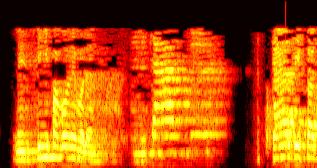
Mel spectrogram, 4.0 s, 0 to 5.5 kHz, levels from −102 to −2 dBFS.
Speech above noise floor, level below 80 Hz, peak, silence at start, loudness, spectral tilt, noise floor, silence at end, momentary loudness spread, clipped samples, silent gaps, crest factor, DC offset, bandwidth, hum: 29 dB; -52 dBFS; 0 dBFS; 0.15 s; -16 LUFS; -10.5 dB/octave; -44 dBFS; 0 s; 18 LU; under 0.1%; none; 16 dB; under 0.1%; 3.6 kHz; none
